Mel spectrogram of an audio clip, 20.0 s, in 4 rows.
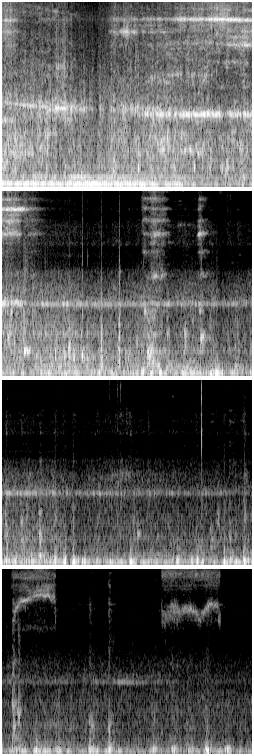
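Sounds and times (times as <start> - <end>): steady high whine: 0.0 - 20.0
train rumble and wheel noise: 0.0 - 20.0
wheels clicking on rails: 0.0 - 20.0
brief high squeaks: 15.2 - 16.1, 18.2 - 19.4.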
